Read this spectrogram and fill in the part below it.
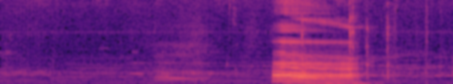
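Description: A cat in the video game Hogwarts Legacy lets out a soft, falling mew and then a louder, drawn-out meow. Quiet room tone sits underneath, and a person makes a short vocal sound.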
